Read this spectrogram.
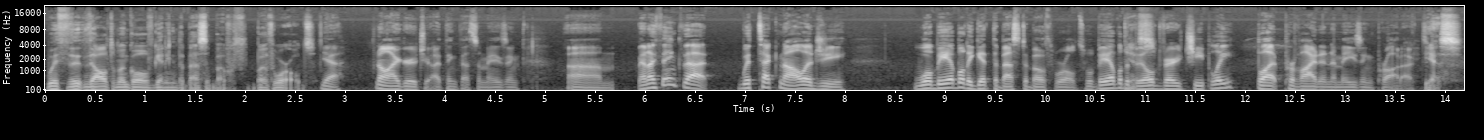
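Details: Adult men in conversation; normal conversational speech.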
